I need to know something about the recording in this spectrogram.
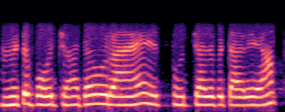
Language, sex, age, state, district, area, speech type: Hindi, female, 18-30, Madhya Pradesh, Betul, rural, conversation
